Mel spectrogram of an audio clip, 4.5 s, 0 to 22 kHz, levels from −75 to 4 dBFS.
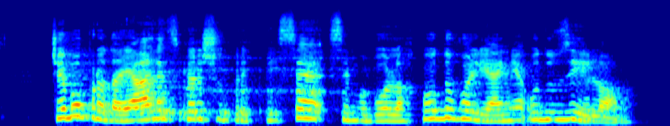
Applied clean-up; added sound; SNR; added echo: neural mask model RNNoise.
